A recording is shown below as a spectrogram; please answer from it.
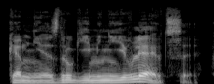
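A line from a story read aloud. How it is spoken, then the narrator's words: Sullen mutter. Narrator (Russian): хмуро буркнул Малефик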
